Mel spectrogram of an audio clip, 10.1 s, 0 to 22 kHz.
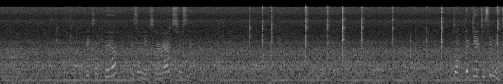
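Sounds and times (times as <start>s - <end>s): spoon clicking against cup: 5.2s - 10.0s.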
